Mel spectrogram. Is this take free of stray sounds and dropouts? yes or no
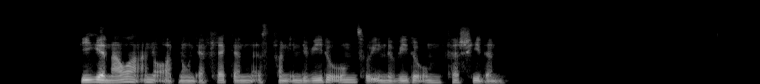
yes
